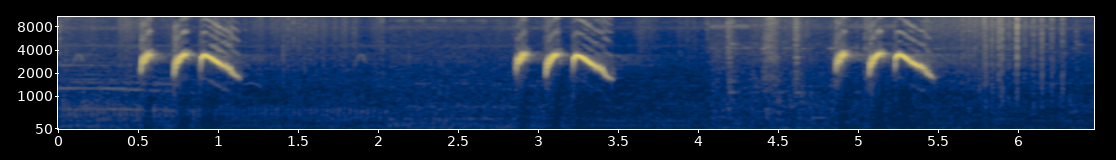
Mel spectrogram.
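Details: A caged female bird sings to summon a male, giving three phrases of three quick whistled notes, the last note a longer downslurred whistle, repeated roughly every two seconds over a soft background murmur.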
